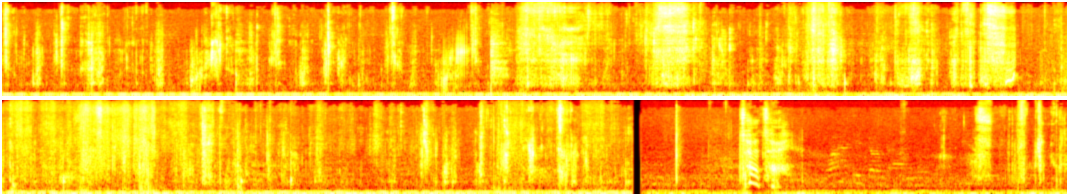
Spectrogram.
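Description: A young woman chews and bites crunchy food close to a microphone.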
